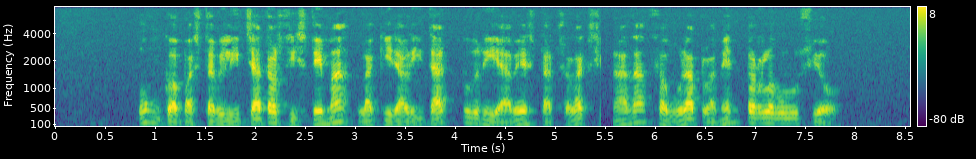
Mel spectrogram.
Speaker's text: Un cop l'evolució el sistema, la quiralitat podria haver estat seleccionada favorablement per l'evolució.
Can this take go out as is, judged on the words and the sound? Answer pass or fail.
fail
